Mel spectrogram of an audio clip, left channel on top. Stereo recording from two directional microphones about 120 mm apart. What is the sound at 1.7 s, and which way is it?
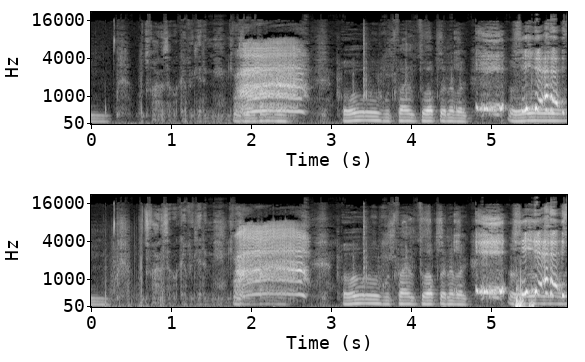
Dog, 80° right.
